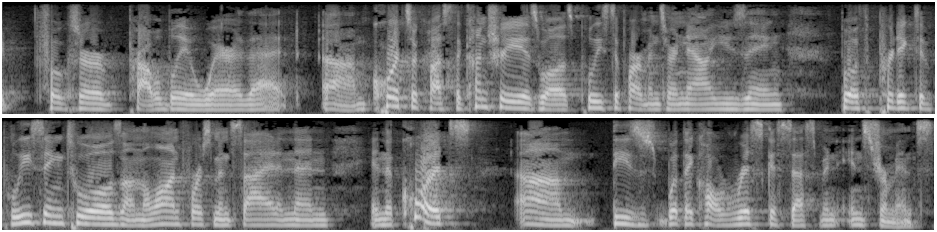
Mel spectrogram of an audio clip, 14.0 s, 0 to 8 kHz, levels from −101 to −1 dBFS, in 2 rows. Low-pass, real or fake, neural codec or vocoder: 7.2 kHz; real; none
